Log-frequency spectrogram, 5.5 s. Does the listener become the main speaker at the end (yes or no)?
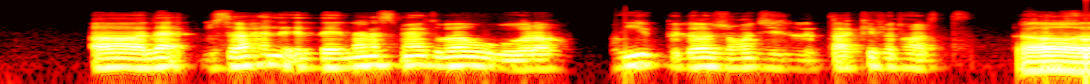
yes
